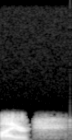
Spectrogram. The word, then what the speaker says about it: FHIR: rated API that's called fire so fhir is pronounced fire and it stands for fast healthc care interoperability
